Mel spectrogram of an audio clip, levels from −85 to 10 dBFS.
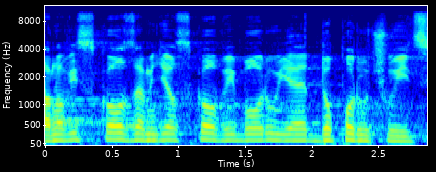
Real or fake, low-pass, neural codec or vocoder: real; 9.9 kHz; none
